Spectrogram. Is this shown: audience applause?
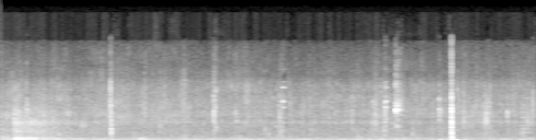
no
